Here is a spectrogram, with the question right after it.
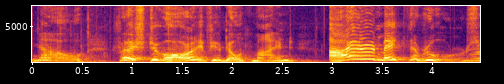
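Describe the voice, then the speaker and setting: In a put-on character voice, the speaker cackles at an extremely high pitch, moving at a fairly slow pace with very wide pitch swings. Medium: read story. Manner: cackling.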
